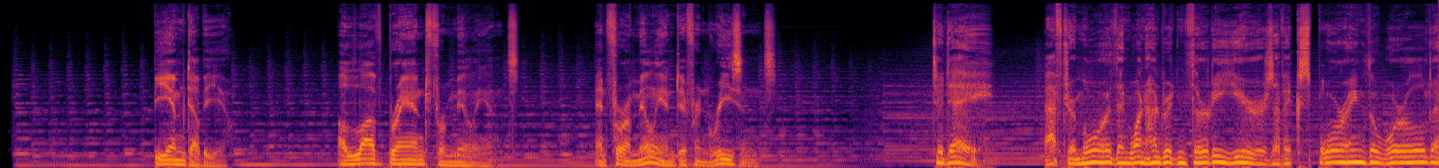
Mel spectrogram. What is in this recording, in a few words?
Voice Actor Voiceover Voice Over Commercial Narrative Narrator Middle-Aged Male Reader; Host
